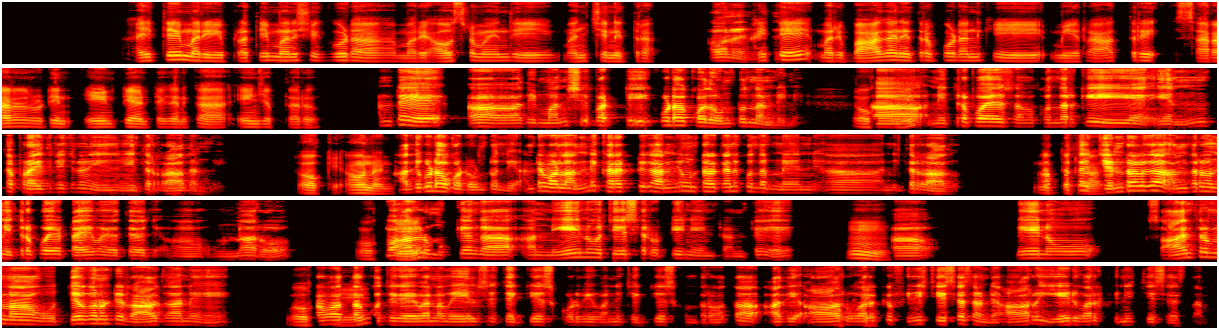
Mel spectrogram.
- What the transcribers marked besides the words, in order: in English: "రొటీన్"; in English: "కరెక్ట్‌గా"; in English: "జనరల్‌గా"; in English: "రొటీన్"; in English: "మెయిల్స్ చెక్"; in English: "చెక్"; in English: "ఫినిష్"; in English: "ఫినిష్"
- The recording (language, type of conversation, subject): Telugu, podcast, బాగా నిద్రపోవడానికి మీరు రాత్రిపూట పాటించే సరళమైన దైనందిన క్రమం ఏంటి?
